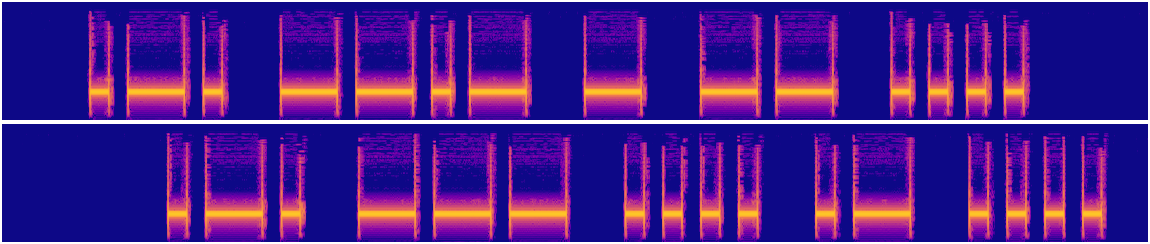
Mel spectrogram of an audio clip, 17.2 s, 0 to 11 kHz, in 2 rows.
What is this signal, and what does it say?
Morse code, heard as a keyed tone, about 8 wpm, 800 Hz. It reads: RQTMH ROHAH
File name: 4 Q 8wpm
